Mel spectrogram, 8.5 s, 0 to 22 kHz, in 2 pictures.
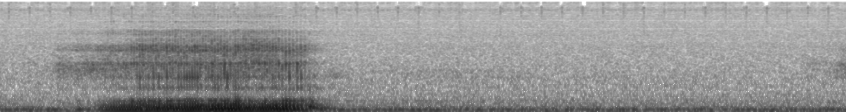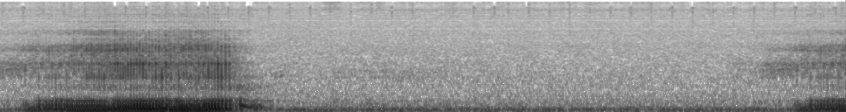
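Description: Loud, rattling snores on each breath in, about every four seconds, roughly 15 breaths a minute; typical sleep snoring.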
